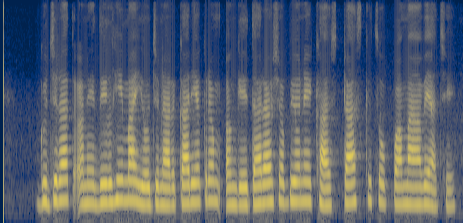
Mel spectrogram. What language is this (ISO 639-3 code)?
guj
